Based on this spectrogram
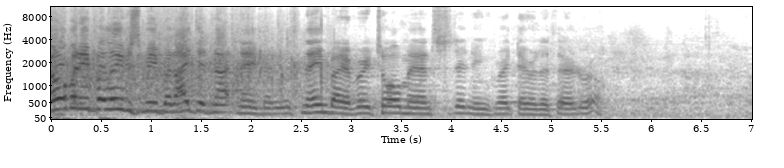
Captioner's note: applause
